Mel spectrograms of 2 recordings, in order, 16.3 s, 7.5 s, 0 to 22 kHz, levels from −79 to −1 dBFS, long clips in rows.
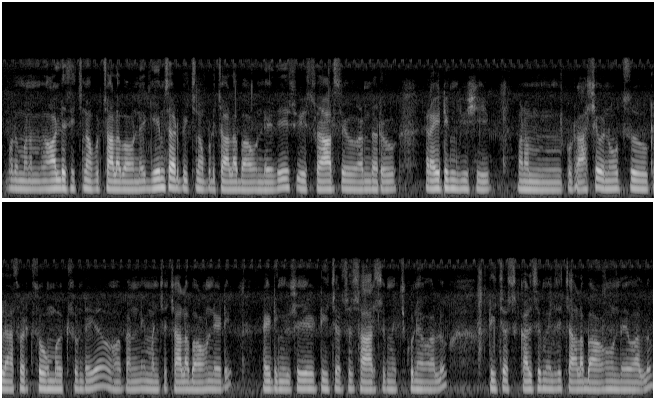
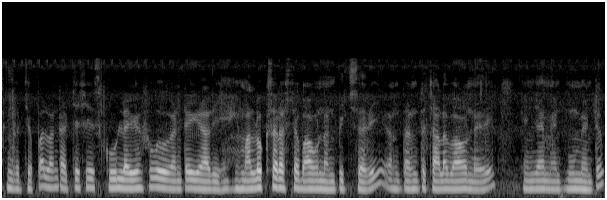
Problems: background sounds at intervals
